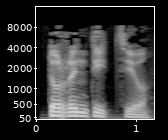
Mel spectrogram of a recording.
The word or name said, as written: torrentizio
